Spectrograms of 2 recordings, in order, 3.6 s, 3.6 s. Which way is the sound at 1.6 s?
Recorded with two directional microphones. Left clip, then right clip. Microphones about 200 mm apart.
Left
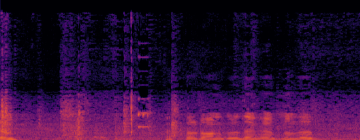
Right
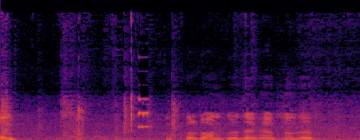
20° left (ahead or behind).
